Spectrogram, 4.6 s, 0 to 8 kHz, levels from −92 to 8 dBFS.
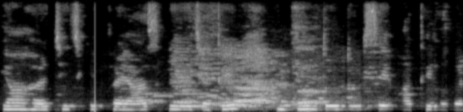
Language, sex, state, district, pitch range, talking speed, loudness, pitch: Chhattisgarhi, female, Chhattisgarh, Rajnandgaon, 220-305 Hz, 170 wpm, -15 LUFS, 230 Hz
